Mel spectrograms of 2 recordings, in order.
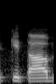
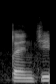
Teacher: تو یہ دونوں کاف ہیں لیکن ان کی ادائیگی میں فرق ہے۔ جو ڈنڈے والا کاف ہے، کتاب والا کاف ہے، اس کو ہم باریک پڑھتے ہیں، اور جو دوسرا دو نقطوں والا کاف ہے اس کو ہم پر پڑھتے ہیں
